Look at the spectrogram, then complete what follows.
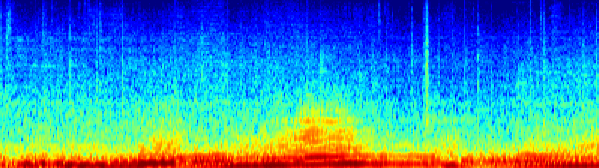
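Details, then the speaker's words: Turbo Nissan Z after installing new downpipes and exhaust to cure a bad exhaust leak, revved while checked for leaks: blips up and settles back smoothly, deep even note, no ticking or puffing; healthy exhaust, no leaks. "i need to take it out for a rip but are we gonna check for exhaust leaks first that's uh very important don't really hear any exhaust seats"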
